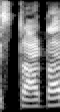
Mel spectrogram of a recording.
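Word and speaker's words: strata: के अंदर में है, स्टार्टा भी बोलते हैं कुछ लोग, स्टेटा भी बोलते हैं, पर स्टेटा इज a good name, मतलब एक्चुअल प्रोनाउंसिएशन है।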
